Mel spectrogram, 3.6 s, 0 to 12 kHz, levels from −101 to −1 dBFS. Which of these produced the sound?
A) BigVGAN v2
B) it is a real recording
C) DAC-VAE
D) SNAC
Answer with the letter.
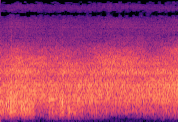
B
